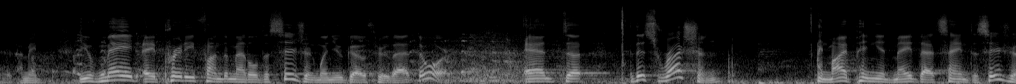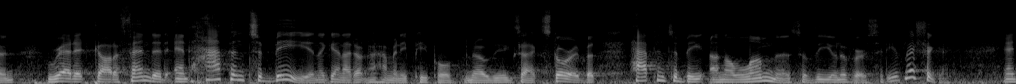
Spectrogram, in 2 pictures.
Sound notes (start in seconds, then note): 3.5 laughter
